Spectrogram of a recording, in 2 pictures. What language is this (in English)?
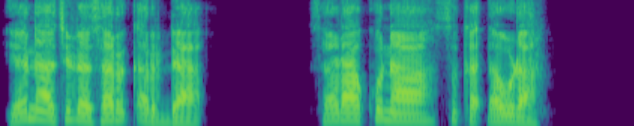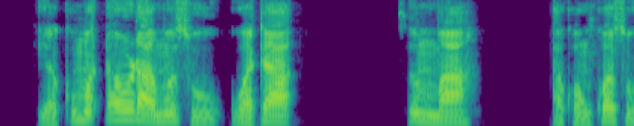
Hausa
